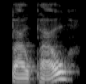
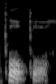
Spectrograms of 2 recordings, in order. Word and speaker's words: Dr. Pawpaw: Et donc, c'est pas pow pow, c'est pas popo, c'est pawpaw. D'accord? C'est Dr. Pawpaw. Et pawpaw, c'est juste un autre mot pour papaye en anglais. On utilise papaya ou pawpaw.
